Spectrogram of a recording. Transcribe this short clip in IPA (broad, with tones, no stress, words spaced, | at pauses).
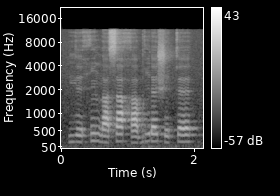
je˨hĩ˧na˨ sa˧ ha˨bi˧ɾɛ˧ ʃe˧ kɛ˦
